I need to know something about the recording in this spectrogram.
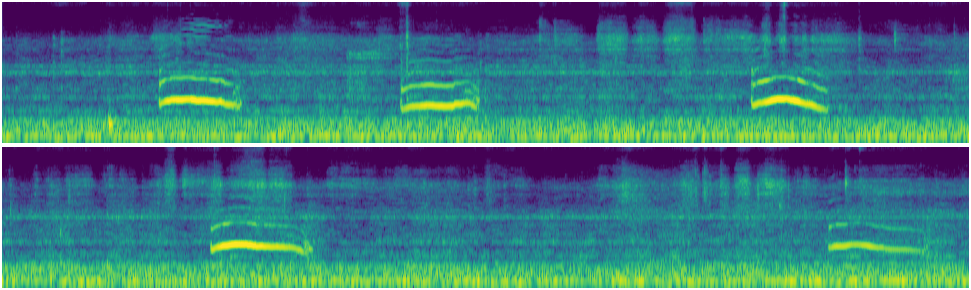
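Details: Kittens meowing: five short, arched, high mews spaced about every two seconds over a steady low hum.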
